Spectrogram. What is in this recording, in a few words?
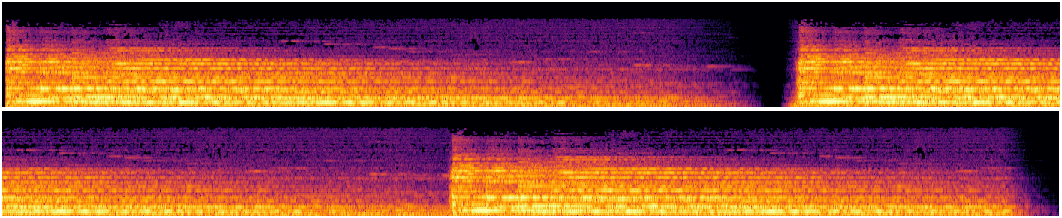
Old phone bell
